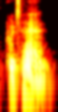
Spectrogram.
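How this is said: It is pronounced with a French accent. This is how it is said in Quebec. "Gonna have a little French accent to it"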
